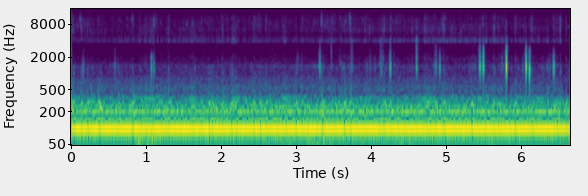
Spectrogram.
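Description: Steady low hum of aquarium equipment carried through the water to a camera submerged in the tank, with scattered short clicks that come more often in the second half.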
